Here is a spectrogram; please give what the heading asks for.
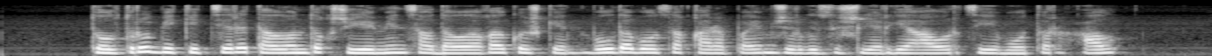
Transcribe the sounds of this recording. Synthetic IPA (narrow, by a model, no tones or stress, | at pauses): t̪ʰo̞lˠt̪əɾube̞kʲe̞t̪ːe̞ɾɪt̪ʰalˠo̞nd̪əqʒ̥ʏje̞me̞nsɑwd̪ɑlˠɑʁɑkʲʰɵʃkʲe̞nbʊlˠd̪ɑbo̞lˠsɑqʰɑɾɑpɑjəmʒʏɾɡʲɪzuʃɪle̞ɾɡʲe̞ɑwəɾt̪ʰijɪpwo̞t̪əɾɑlˠ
